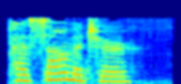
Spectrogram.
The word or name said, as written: passometer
